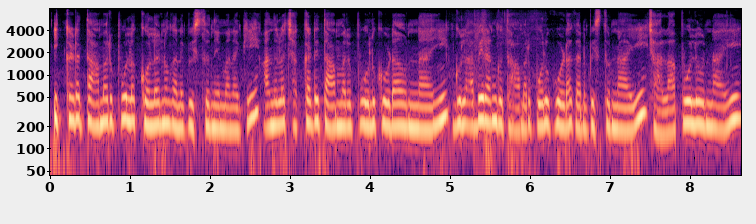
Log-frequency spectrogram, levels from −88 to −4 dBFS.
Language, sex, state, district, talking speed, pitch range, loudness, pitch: Telugu, female, Telangana, Karimnagar, 140 wpm, 195-230 Hz, -16 LUFS, 210 Hz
